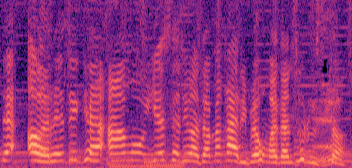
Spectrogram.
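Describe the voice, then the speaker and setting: A woman playing an excitable village boy who calls for help urgently. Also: extremely high pitch. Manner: breathless, urgent. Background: music.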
